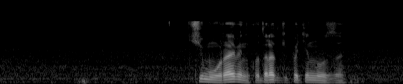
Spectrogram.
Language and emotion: Russian, neutral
